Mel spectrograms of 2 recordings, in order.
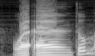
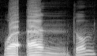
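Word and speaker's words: وَأَنتُمْ: Wa antum ada bacaan ikhfa sebagaimana tadi fa anjainakum, itu kita samarkan nunnya kepada huruf ta dan ditahan 2 harakat. Bukan hanya sekedar wa antum, tapi dia wa antum ditahan.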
